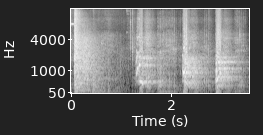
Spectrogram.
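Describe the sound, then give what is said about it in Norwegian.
A police dog, Pico of the Oslo police district dog service, barks four times, loud, with deep resonant barks spaced unevenly, each ringing out briefly before the next. No one speaks. “avsnittsleder for hundetjenesten ved Oslo politidistrikt, sammen med hunden Pico.”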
